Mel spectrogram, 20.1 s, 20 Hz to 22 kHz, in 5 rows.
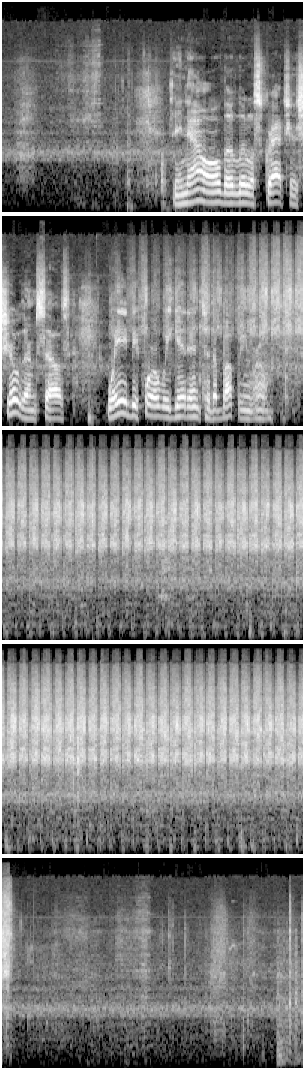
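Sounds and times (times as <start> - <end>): faint background noise: 0.0 - 20.0
sandpaper rasping on metal plate: 5.5 - 16.2.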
